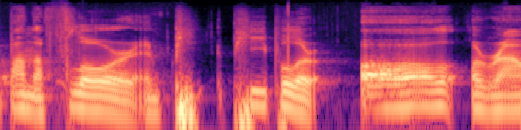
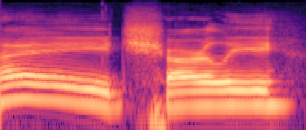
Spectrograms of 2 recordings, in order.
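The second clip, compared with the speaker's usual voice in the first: much higher, bright calling out to a dog; pretending a stranger's dog is his own, much higher; fake owner call; 6 semitones higher, 3 dB louder, much slower than usual. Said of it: "I went".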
